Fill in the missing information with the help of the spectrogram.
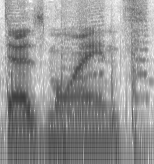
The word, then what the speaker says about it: Des Moines: And then October 16th through 19th, the Des Moines Funny Bone in Des Moines, Iowa.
